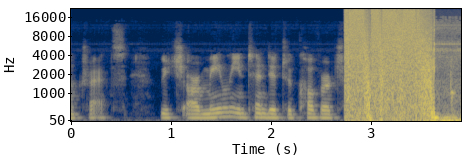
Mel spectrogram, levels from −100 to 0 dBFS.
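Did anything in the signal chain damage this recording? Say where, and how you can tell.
Yes. The damage happens at sample-format conversion. From 2.74 s, just after "mainly intended to cover", to the end of the clip, the samples are built from the wrong bytes: the reader is misaligned or has the byte order swapped. Each sample's fast-changing low bits end up as its most significant part, so the speech turns abruptly into loud, harsh broadband noise.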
